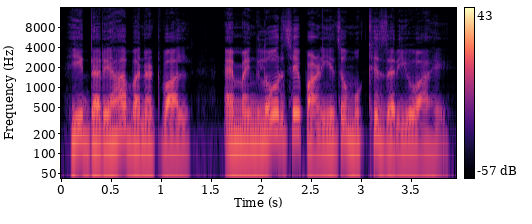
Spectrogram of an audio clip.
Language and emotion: Sindhi, neutral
